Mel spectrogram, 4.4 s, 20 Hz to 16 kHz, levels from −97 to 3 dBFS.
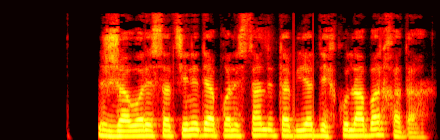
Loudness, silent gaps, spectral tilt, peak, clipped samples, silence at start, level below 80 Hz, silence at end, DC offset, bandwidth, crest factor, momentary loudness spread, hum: -16 LUFS; none; -5.5 dB/octave; 0 dBFS; under 0.1%; 1 s; -54 dBFS; 0.15 s; under 0.1%; 11.5 kHz; 16 dB; 8 LU; none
